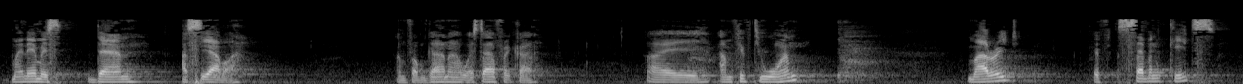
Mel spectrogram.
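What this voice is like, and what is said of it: Ghanaian West African accent. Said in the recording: “I hope you are going to enjoy my accent.”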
